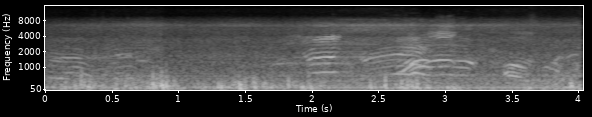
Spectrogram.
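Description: Wind rumbling on the microphone, with several people shouting across an open field about halfway through.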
